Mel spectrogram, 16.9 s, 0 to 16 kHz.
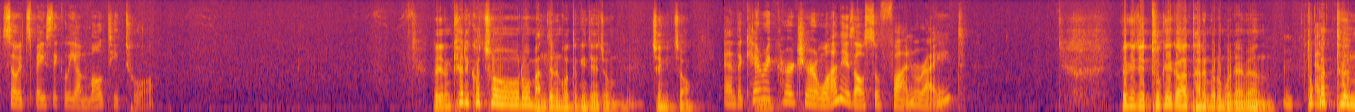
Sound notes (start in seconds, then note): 5.3 speaking korean; 13.5 speaking korean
